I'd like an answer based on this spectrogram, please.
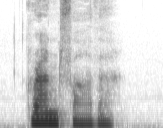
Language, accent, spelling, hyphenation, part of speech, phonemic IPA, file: English, UK, grandfather, grand‧fa‧ther, noun / verb, /ˈɡɹæn(d)ˌfɑːðə(r)/, En-uk-grandfather.ogg
- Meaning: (noun) 1. A father of someone's parent 2. A male forefather 3. The archived older version of a file that immediately preceded the father file; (verb) To be, or act as, a grandfather to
